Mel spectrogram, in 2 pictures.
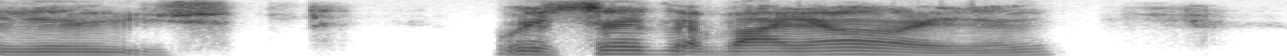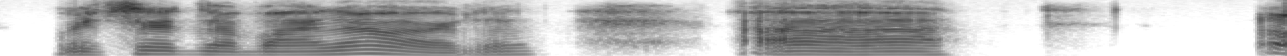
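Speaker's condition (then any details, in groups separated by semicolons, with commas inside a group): Spinal muscular atrophy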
